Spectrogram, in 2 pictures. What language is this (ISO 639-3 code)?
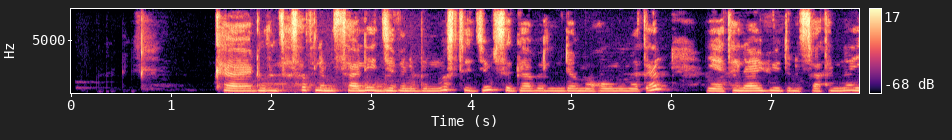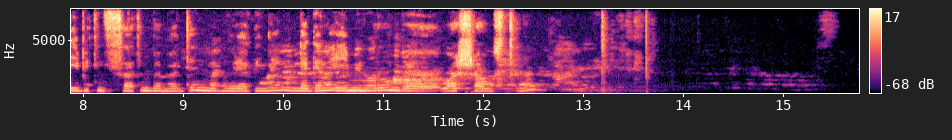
amh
